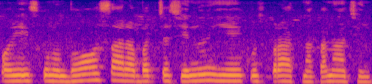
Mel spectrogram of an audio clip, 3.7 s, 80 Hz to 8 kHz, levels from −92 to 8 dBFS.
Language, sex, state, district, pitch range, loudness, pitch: Garhwali, female, Uttarakhand, Tehri Garhwal, 190-200 Hz, -21 LUFS, 195 Hz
